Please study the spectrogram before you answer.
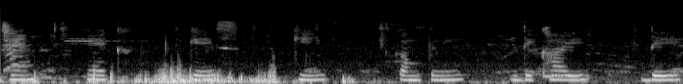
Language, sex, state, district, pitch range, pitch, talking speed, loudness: Hindi, female, Madhya Pradesh, Dhar, 200-210 Hz, 205 Hz, 60 wpm, -17 LUFS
